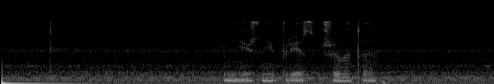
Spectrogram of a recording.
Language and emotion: Russian, sad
